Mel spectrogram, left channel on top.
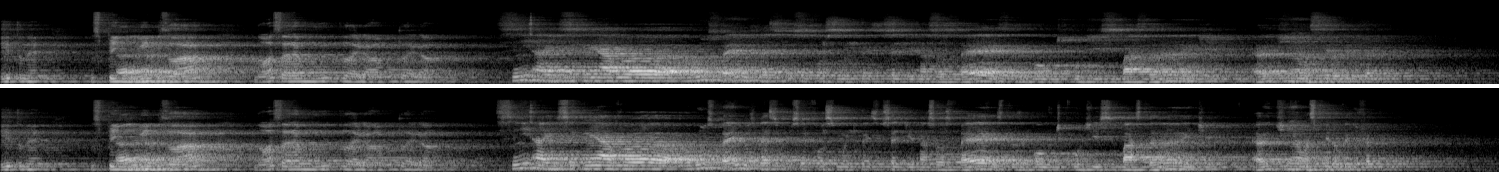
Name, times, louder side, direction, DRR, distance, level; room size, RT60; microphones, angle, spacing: voice 1, 0.0-4.4 8.2-8.6, equal, 5° left, 1 dB, 0.6 m, -26 dB
voice 2, 1.2-1.7 5.0-12.1 12.5-13.7, equal, 65° right, -1 dB, 0.9 m, -22 dB
10.5 x 6.9 x 4.5 m, 2.9 s
head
